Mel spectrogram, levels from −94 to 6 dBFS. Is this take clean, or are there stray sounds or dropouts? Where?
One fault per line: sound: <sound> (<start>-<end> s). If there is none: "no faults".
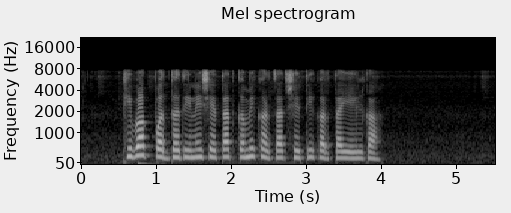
no faults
